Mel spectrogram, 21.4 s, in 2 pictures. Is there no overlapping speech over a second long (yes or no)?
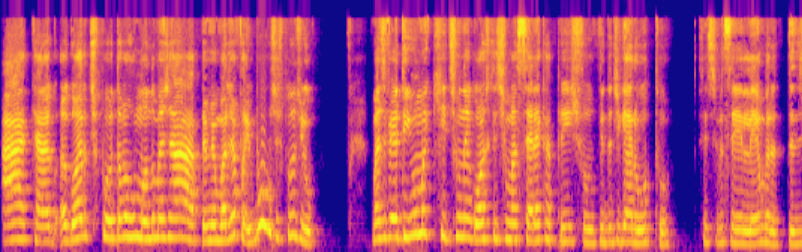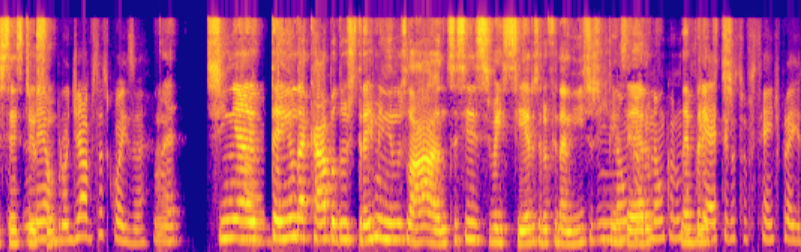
no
